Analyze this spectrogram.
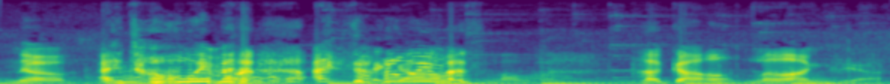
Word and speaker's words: Tegalalang: The driver just taught me how to pronounce it. It's basically called Tegalalang. No, I totally messed. Tegalalang.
